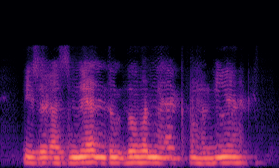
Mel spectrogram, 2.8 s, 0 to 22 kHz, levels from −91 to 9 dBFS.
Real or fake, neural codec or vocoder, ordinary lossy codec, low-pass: fake; codec, 16 kHz, 1 kbps, FreqCodec, smaller model; none; 7.2 kHz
